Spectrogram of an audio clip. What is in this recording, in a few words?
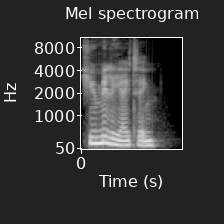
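"humiliating", English, British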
